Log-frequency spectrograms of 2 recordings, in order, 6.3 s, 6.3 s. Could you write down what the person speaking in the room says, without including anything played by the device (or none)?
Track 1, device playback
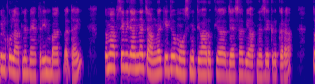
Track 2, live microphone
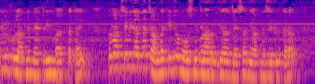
वाक़ई,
